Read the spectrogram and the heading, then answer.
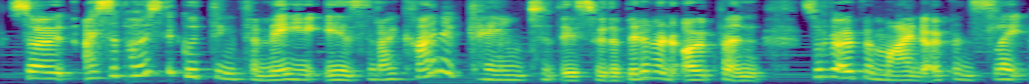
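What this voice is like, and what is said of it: Australian accent. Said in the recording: “if the accent hasn't given me away yet, so I'm a born and bred Sydney-sider, so I live in Australia”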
